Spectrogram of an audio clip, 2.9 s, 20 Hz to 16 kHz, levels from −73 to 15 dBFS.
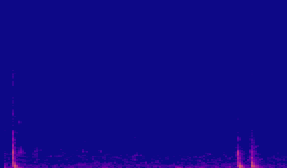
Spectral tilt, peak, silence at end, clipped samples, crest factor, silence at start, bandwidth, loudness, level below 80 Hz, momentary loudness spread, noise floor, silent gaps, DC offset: -7.5 dB/octave; -18 dBFS; 0.25 s; under 0.1%; 24 dB; 0.05 s; 11.5 kHz; -38 LUFS; -54 dBFS; 24 LU; -61 dBFS; none; under 0.1%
